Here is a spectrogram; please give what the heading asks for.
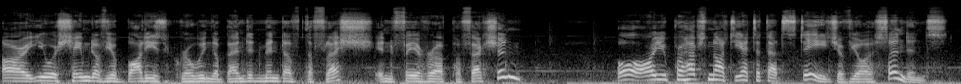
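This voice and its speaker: A man's voice: on the high side, expressive, moderate pace, darkish tone, a little hiss or hum, lightly acted. A man voicing a zealous, unctuous citizen in an audio drama, preachy in manner. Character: zealous male citizen devoted to body augmentation.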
